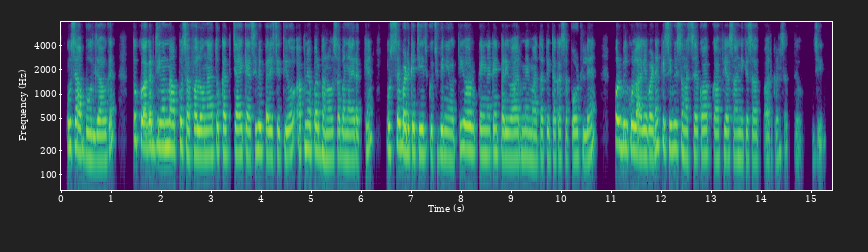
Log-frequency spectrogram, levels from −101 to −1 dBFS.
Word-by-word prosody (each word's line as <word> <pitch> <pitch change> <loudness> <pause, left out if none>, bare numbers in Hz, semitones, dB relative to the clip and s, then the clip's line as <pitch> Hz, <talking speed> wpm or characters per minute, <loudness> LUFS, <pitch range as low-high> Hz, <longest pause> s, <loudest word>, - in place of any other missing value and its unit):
उसे 225 +1 +3
आप 190 -3 +3
भूल 165 -2 +1
जाओगे। 155 0 +1 0.4
तो 265 - -1
क - - +8
अगर 220 - +4
जीवन 220 0 +2
में 220 - +4
आपको 210 +2 +1
सफल 180 -3 +3
होना 175 0 +2
है 180 - -2
तो 195 - +1
कद 180 0 +1
चाहे 185 -1 +3
कैसी 185 0 -2
भी 200 - +6
परिस्थिति 175 0 +1
हो, 180 - +3
अपने 205 +1 -2
ऊपर 200 -1 +1
भरोसा 170 -1 -2
बनाएँ 160 -1 -2
रखें, 160 +5 -5 0.3
उससे 200 +3 +3
बढ़ 195 -3 +4
के 195 - +3
चीज़ 185 0 +2
कुछ 180 0 -3
भी 180 0 +3
नहीं 175 -1 -1
होती 165 +6 -5
और 195 -1 +4
कहीं 180 0 -1
न 180 0 -3
कहीं 185 0 -1
परिवार 165 0 0
में 170 0 -3
माता-पिता 160 +1 -5
का 165 +1 -6
सपोर्ट 165 +1 -4
लें 165 - -1 0.4
और 240 - +7
बिल्कुल 210 -2 +4
आगे 180 0 +3
बढ़ें, 180 +5 +1
किसी 220 -2 -2
भी 215 - +1
समस्या 175 -3 -3
को 180 +1 -2
आप 180 0 -5
काफ़ी 165 +1 -4
आसानी 165 -1 -5
के 165 - -6
साथ 160 -1 -7
पार 150 +1 -10
कर 160 +3 -11
सकते 190 - -18
हो। - - -17 0.2
जी। 255 - -15
180 Hz, 235 wpm, -24 LUFS, 165-195 Hz, 0.4 s, क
